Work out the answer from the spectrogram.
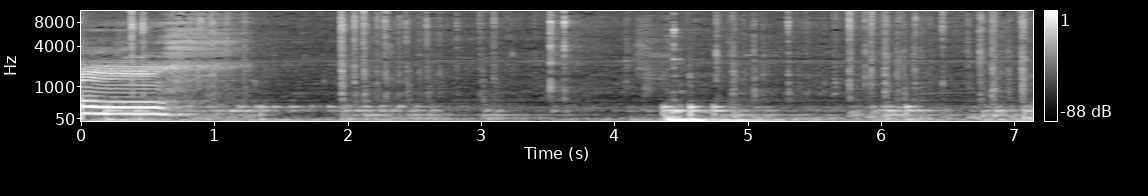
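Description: Computer keyboard typing while a summary is written in OneNote: many quick, irregular key clicks over a low, steady hum.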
